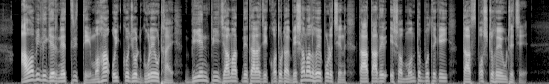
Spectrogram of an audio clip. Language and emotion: Bengali, neutral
